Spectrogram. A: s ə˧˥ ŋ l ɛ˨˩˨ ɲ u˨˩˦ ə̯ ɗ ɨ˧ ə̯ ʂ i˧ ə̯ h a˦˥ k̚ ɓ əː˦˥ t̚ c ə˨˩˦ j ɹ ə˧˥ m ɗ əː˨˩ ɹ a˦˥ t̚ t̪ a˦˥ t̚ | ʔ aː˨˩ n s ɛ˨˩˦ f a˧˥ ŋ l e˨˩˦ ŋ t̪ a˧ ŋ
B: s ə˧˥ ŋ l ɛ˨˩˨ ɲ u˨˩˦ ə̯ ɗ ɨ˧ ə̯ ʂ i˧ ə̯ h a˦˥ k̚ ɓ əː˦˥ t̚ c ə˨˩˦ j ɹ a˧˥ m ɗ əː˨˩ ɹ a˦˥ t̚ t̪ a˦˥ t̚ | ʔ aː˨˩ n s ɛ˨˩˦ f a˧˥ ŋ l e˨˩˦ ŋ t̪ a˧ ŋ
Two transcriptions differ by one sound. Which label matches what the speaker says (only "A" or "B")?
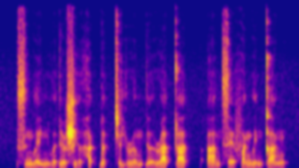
A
